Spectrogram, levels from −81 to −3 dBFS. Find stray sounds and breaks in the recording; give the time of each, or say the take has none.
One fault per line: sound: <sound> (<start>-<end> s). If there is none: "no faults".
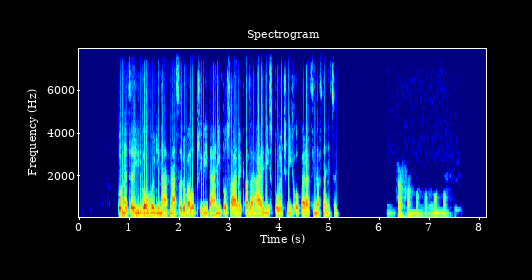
sound: laugh (6.2-7.7 s)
